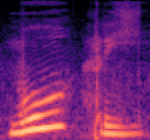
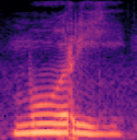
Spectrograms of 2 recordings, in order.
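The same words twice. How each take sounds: First: The middle consonant is an R sound. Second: The same.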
